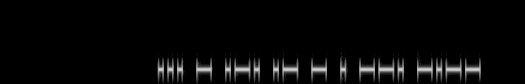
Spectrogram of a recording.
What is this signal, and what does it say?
Morse code, heard as a keyed tone, about 25 wpm, 700 Hz. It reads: STRATEGY
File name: 8 Letter Words - First 3 Letters Given - 25wpm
